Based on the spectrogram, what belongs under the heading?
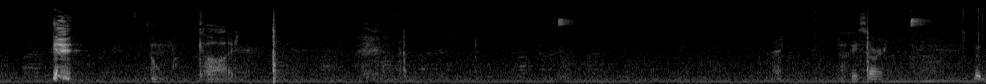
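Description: Several short, sharp hiccup sounds spaced irregularly, with quiet background noise.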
